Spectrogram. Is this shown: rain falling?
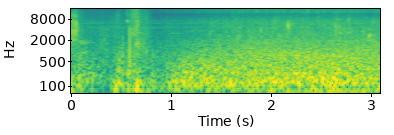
yes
